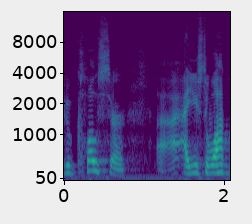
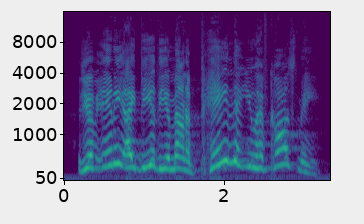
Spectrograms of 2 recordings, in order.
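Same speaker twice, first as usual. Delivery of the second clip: mock furious, angry outburst, higher pitch; 10 semitones higher than usual. Retelling crying out to God after running out of the house: retelling own angry outburst. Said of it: "I was so angry. I was so mad".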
